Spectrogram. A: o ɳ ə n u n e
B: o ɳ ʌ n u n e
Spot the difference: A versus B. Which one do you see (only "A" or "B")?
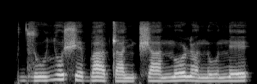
B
